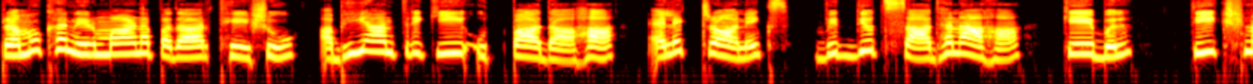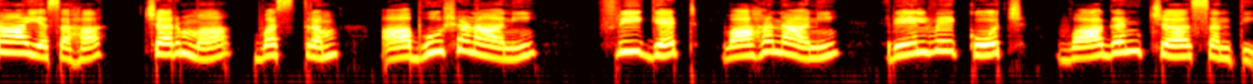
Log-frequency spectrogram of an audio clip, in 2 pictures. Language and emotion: Sanskrit, neutral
